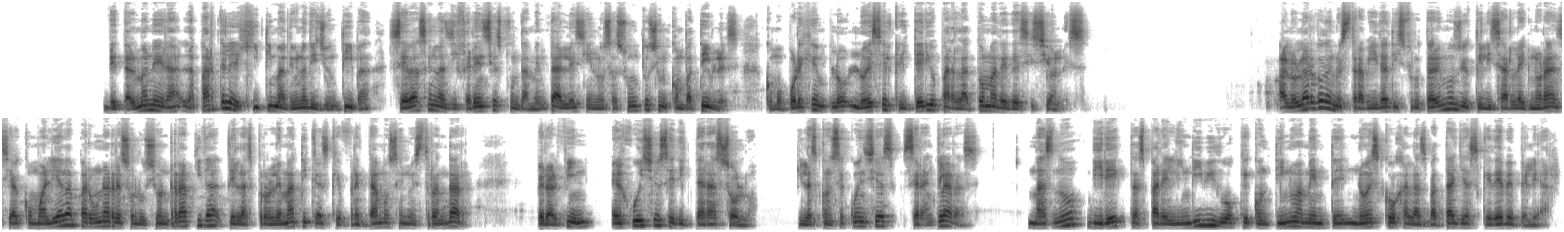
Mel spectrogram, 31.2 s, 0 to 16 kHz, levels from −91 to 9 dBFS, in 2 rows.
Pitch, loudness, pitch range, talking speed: 125 Hz, -15 LUFS, 110-155 Hz, 165 wpm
